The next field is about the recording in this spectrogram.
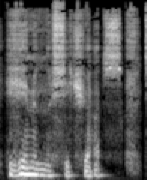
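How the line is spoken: Quiet. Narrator (Russian): тихо произнесла она

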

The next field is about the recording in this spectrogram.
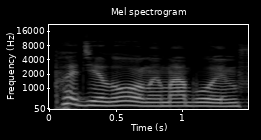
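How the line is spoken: Snorting. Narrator (Russian): фыркнула Мири

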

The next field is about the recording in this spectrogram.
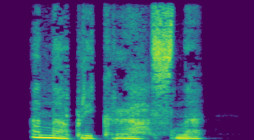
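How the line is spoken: Whisper. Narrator (Russian): прошептал он

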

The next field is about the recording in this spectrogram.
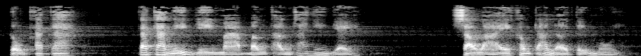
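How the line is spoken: Sad, coaxing voice. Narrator (Vietnamese): Dạng Phụng Chân nói bằng một giọng nửa bi thương lại nửa nũng nịu

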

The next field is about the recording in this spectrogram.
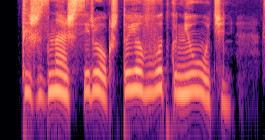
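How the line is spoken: Doubtful, forced out. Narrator (Russian): с сомнением выдавил Димка

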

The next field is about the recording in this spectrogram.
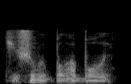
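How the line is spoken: Hissed. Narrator (Russian): зашипела Алиса

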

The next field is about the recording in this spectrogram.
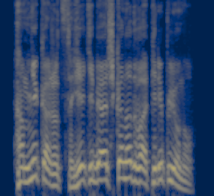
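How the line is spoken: Snorting. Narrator (Russian): хмыкнул я

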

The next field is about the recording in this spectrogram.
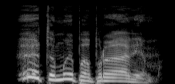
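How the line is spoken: Snort. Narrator (Russian): хмыкнул Кукуша

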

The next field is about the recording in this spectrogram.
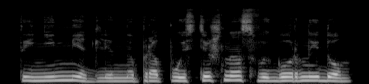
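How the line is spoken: Very quiet, weighty command. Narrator (Russian): очень тихо и веско приказал секретарь

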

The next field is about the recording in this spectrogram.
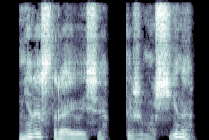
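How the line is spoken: Soothing. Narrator (Russian): начала она успокаивать его

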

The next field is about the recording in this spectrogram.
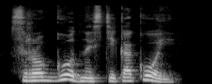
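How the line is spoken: Growled. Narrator (Russian): рыкнул кикимор

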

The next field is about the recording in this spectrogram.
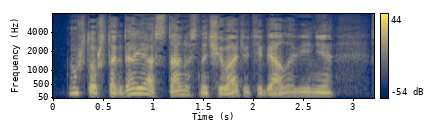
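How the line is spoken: Plain. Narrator (Russian): сказала Франсина

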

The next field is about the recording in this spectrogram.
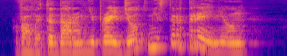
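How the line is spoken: Fast agitated blurting. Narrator (Russian): Она выпалила это быстро, взволнованно

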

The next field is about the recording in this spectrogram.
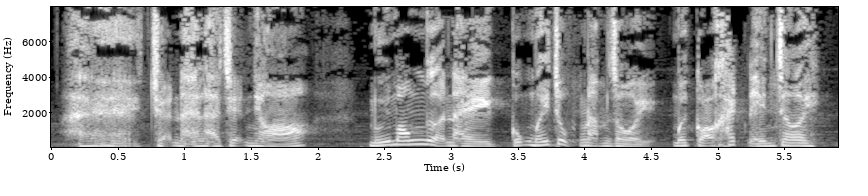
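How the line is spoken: Hoarse reply. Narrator (Vietnamese): Từ Lão Hán khoát tay, khàn khàn trả lời

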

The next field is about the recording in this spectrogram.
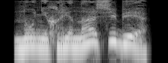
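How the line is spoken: Strained, forced out. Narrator (Russian): выдавил Баск

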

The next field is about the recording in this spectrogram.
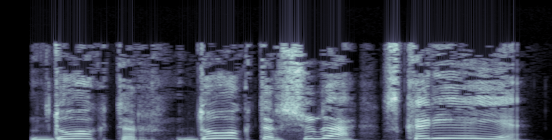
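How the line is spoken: Nurse's deafening shout. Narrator (Russian): закричала медсестра, чуть не оглушив меня

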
